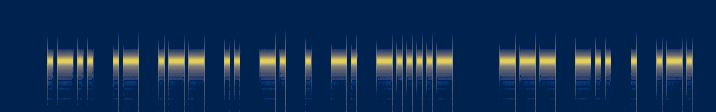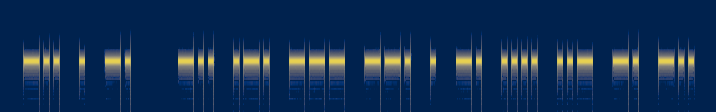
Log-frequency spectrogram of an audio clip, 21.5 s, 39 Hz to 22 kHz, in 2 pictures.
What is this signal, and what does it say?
Morse code, heard as a keyed tone, about 16 wpm, 700 Hz. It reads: LAWINEN- ODER DEN DROGENHUND
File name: Morsekurs / Witze / Witz 28. Januar 2020, 70 F80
